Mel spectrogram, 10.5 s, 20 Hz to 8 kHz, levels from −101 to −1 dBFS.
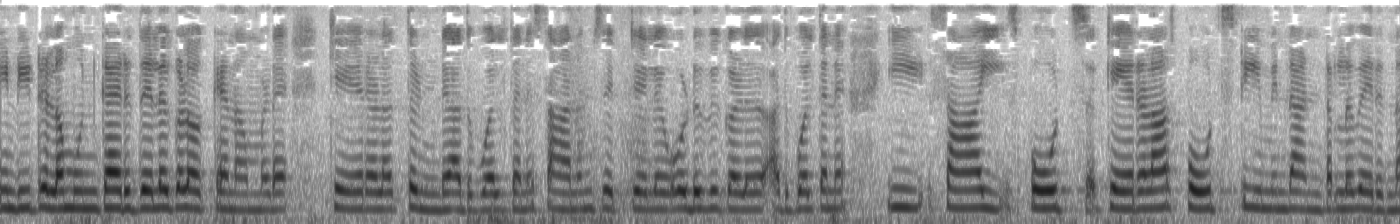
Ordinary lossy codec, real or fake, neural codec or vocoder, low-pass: MP3, 32 kbps; real; none; 7.2 kHz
